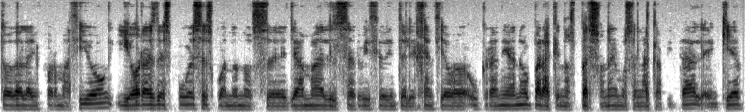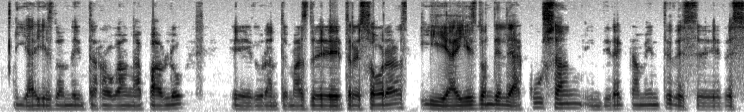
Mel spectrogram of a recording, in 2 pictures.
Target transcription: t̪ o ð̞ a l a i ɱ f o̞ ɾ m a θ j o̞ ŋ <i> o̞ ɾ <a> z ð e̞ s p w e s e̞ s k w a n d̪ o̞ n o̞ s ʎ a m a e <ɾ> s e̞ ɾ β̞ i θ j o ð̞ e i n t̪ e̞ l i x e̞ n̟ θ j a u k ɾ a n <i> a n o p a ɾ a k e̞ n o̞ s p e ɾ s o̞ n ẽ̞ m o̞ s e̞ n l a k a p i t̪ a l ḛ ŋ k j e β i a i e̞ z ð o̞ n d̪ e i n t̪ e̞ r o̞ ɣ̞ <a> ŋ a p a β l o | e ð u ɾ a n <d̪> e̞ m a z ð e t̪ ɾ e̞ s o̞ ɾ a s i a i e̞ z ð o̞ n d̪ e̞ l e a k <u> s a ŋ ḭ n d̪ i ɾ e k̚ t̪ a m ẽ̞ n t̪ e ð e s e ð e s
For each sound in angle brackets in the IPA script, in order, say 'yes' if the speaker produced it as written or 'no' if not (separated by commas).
yes, yes, no, no, yes, no, yes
